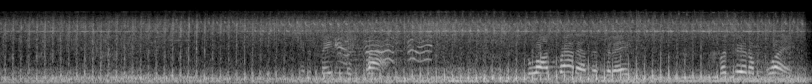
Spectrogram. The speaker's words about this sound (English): You have the helicopter landing. You know that beginning?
